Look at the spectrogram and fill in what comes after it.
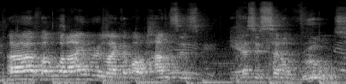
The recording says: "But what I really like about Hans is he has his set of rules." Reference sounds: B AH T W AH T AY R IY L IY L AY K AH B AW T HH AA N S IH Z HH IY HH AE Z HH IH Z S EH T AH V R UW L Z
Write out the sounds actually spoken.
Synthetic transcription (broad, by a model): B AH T W AH T AY R IY L IY L AY K AH B AW T HH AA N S IH Z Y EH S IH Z S EH T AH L R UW L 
